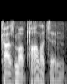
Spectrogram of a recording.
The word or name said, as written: cosmopolitan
